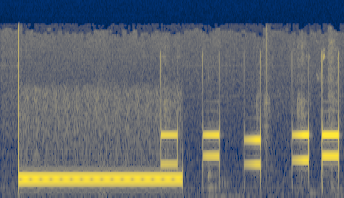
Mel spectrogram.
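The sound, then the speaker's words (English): A steady, loud telephone dial tone hums for over a second after a hang-up, then gives way to a quick string of about five short keypad dialing beeps. No one speaks. “I think we got disconnected. Yes, we did, because I hung up on you because I don't like your attitude.”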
